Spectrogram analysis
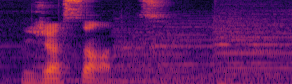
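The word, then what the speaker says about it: Jacinthe: Jacint.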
